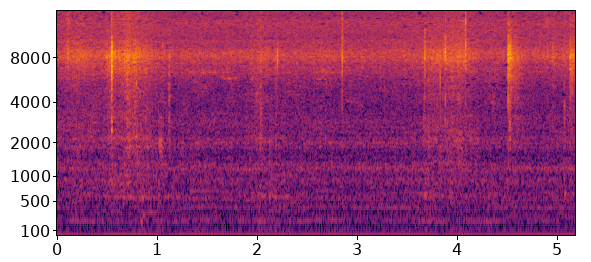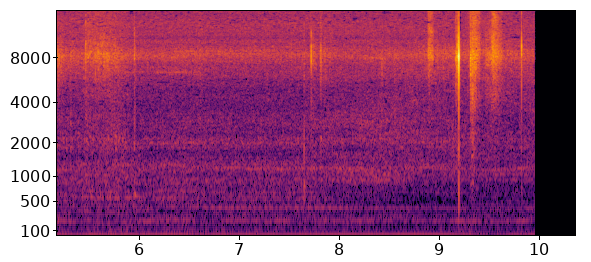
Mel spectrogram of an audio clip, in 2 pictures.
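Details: BMW E36 320i idling with a steady, fairly low whine from a new MAPCO power steering pump, increasing during steering; fluid changed several times but it still whines.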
